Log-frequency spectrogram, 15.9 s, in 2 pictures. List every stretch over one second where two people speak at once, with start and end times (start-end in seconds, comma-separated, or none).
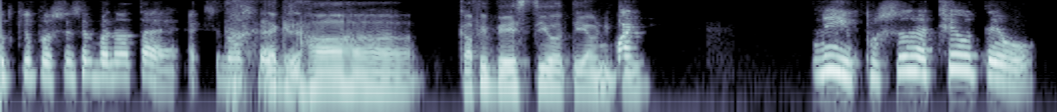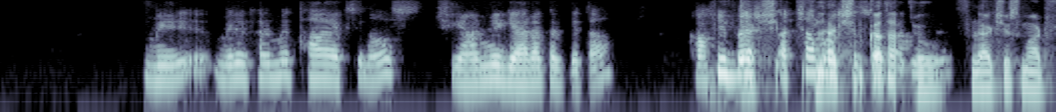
13.2-15.0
